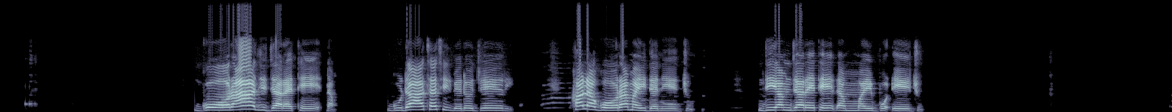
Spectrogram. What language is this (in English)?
Fula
